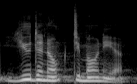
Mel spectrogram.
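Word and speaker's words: eudaimonia: It's it's udemonia. Do you know what udeonia means? Okay, it's a new word. Say it with me. Udemonia. Udeonia. It's not spelled how it sounds.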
